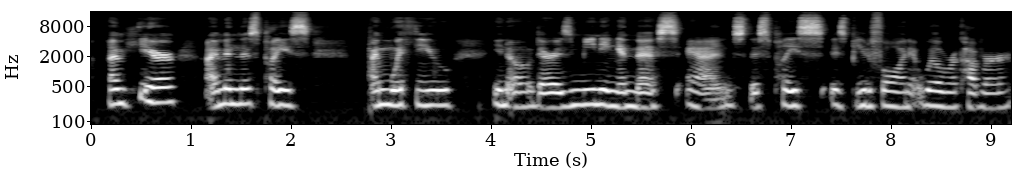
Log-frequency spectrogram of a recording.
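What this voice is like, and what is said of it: Emotional, moved speaking voice. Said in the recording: “I'm getting emotional.”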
